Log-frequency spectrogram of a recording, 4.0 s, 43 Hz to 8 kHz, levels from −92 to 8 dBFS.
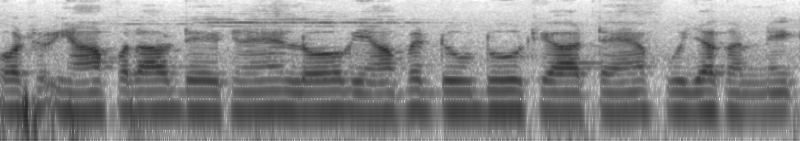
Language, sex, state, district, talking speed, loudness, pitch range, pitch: Hindi, male, Haryana, Rohtak, 270 wpm, -18 LUFS, 130-135 Hz, 135 Hz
